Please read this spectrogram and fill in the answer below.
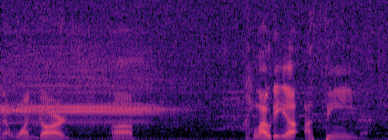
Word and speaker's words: Acin: Uh Claudia Athen, ACIN, but it's pronounced Athen.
